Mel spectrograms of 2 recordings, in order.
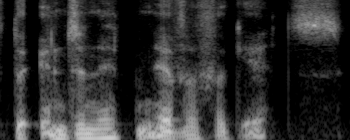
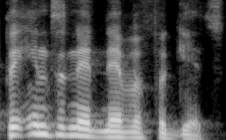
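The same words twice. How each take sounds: First: Much lower, softer, regal lion-king rumble; deep wise lion king pronouncing a truth; Mufasa voice. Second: Said in the usual way. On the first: Retold or imitated. Host drops into Mufasa's voice for the internet line. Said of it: "Sounds like something Mufasa says". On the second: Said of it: "plain take before Mufasa voice".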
